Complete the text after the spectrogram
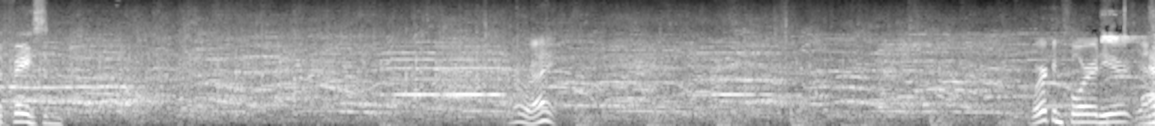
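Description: A crowd of people talks and calls out in a large echoing hall.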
